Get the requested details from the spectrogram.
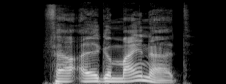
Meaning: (verb) past participle of verallgemeinern; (adjective) generalized; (verb) inflection of verallgemeinern: 1. third-person singular present 2. second-person plural present 3. plural imperative
- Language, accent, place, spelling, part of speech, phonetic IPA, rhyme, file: German, Germany, Berlin, verallgemeinert, verb, [fɛɐ̯ʔalɡəˈmaɪ̯nɐt], -aɪ̯nɐt, De-verallgemeinert.ogg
